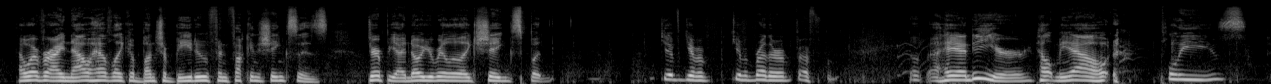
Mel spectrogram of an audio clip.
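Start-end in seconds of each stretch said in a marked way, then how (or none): 10.4-12.5 voice cracking, much higher, slower. Streamer asking someone for help while streaming: voice cracking. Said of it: "Voice crack".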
